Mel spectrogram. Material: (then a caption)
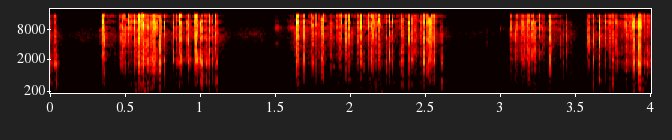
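Plastic. Long acrylic nails tap and scratch an iPhone in a clear plastic case covered with gummy bear decorations, held up to a mirror, working over the case and the camera bump. Quiet, dry, bright clicks and scratchy rasps come in rapid clusters separated by short silences, with no low end and almost no ring after each tap.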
